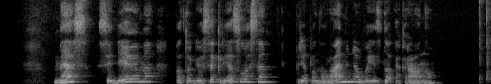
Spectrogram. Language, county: Lithuanian, Šiauliai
